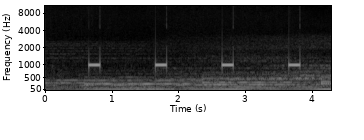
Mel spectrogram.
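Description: Workout countdown-timer beeps: four short high beeps, one a second, counting down the last seconds of a rest period, over steady background music.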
